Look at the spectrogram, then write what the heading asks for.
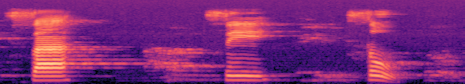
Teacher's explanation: yang mudah agar desisnya muncul jadi untuk yang sa ini adalah ujung lidah nempel pada ujung Gigi saya di atas ini disertai desis sehingga dia harus mendekati huruf Sin ya ini satu sekali lagi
